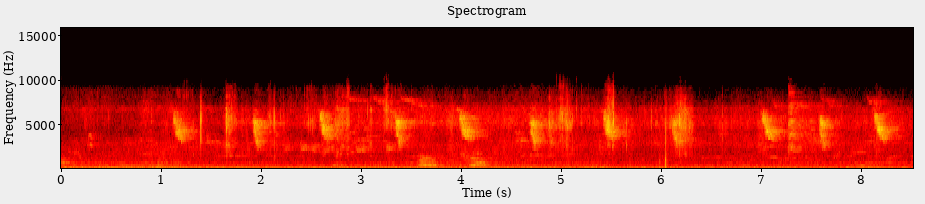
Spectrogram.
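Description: A small bird chirping over and over, short high chirps at an irregular pace of about two a second, over a faint steady low rumble.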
